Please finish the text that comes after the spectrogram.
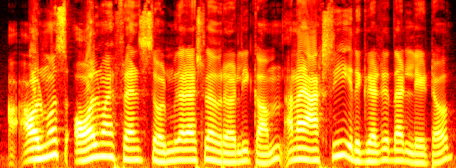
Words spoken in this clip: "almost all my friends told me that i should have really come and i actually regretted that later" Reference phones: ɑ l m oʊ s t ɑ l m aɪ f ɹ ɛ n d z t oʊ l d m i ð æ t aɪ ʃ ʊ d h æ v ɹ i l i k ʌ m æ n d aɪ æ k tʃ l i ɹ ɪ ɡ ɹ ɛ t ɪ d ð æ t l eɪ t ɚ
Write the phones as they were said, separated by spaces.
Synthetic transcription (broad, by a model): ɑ l m oʊ s t ɑ l m aɪ f ɹ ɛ n d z t oʊ l d m i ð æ t aɪ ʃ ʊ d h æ v ɹ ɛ l i k ʌ m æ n aɪ æ k tʃ l i ɹ ɪ ɡ ɹ ɛ t ɪ d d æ t l eɪ t ɚ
